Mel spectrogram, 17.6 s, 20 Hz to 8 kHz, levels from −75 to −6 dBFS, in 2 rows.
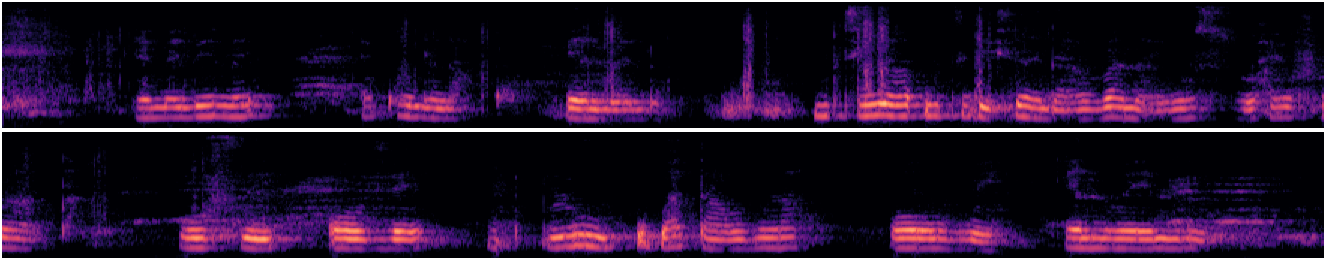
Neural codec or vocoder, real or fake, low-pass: vocoder, 22.05 kHz, 80 mel bands, WaveNeXt; fake; 7.2 kHz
